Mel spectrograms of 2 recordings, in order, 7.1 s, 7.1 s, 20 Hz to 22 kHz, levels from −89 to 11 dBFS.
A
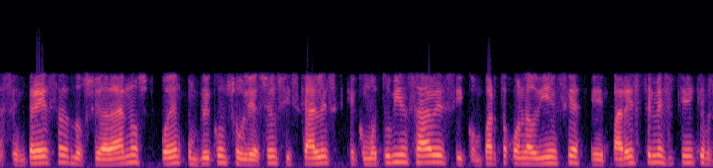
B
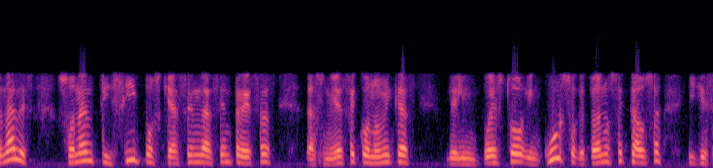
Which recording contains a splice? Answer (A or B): A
